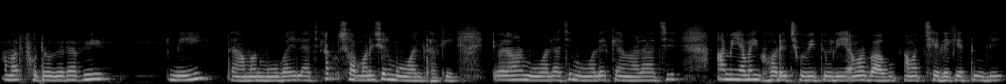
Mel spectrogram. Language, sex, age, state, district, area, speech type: Bengali, female, 30-45, West Bengal, Dakshin Dinajpur, urban, spontaneous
